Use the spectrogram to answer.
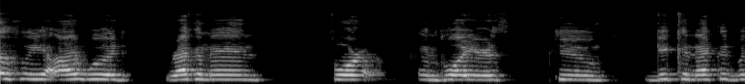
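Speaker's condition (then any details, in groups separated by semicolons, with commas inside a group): Cerebral palsy; power wheelchair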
